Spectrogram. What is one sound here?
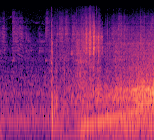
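A car engine starts with a click and a whir.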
